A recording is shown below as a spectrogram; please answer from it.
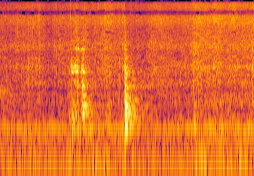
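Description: Sausage patties fry in a pan with a steady close sizzle, broken by a couple of brief scraping clatters, no voices.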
